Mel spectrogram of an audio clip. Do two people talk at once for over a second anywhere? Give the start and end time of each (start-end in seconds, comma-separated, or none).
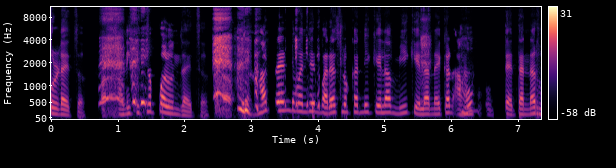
2.9-4.3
